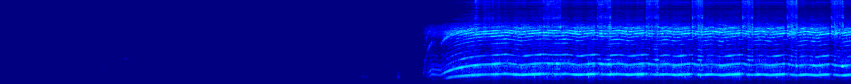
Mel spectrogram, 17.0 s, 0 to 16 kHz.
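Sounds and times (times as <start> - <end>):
electric grinder motor whining: 8.5 - 17.0.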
